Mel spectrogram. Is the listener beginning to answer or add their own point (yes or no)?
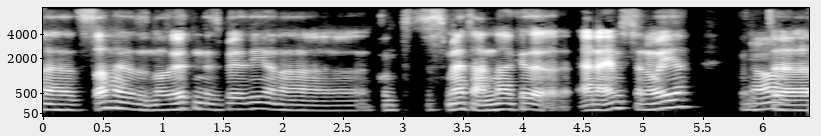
no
